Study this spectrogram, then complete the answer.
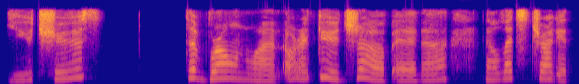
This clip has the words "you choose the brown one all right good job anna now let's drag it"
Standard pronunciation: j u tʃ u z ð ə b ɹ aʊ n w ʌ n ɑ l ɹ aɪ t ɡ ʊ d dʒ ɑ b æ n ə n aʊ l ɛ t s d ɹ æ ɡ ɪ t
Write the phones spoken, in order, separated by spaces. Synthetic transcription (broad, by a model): j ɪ tʃ u z ð ə b ɹ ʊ n w ʌ n ɑ l ɹ aɪ t ɡ ʊ d dʒ ɑ b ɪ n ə n aʊ l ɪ t s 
